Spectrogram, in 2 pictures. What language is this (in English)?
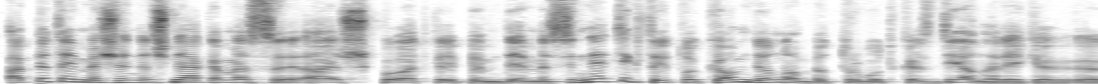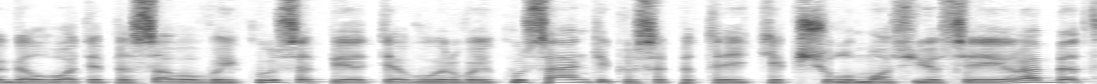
Lithuanian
